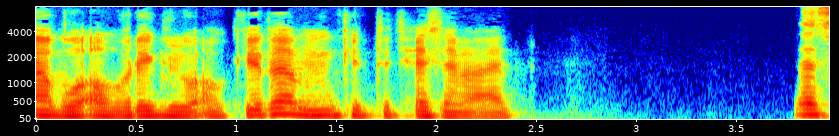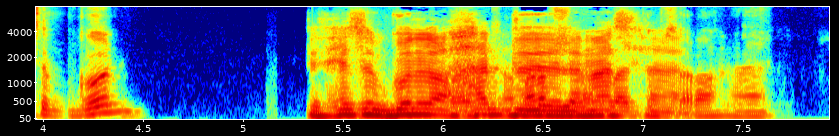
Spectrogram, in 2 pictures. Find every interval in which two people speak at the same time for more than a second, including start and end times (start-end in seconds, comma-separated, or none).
6.0-7.3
